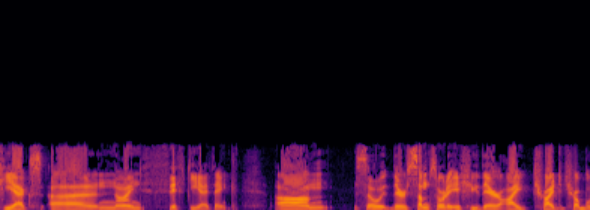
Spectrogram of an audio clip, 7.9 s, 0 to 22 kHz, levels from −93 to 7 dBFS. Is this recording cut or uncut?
uncut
